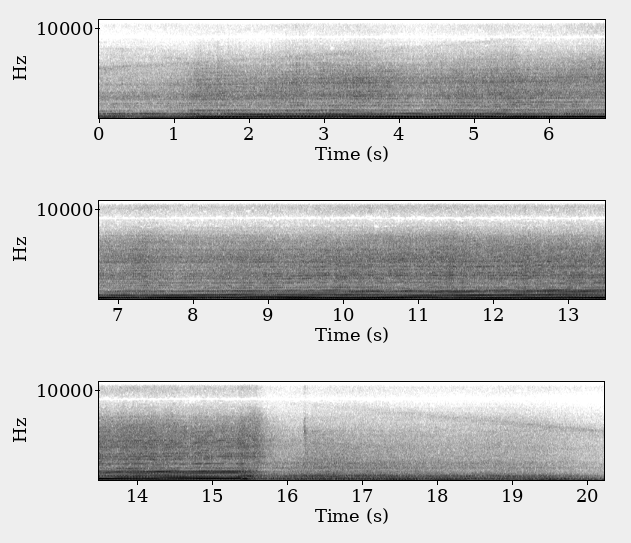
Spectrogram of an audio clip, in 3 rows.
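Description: An LT1 V8 car engine without open exhaust revs loud and close, holding a rising, strained drone for about fifteen seconds before dropping off sharply to a lower idle.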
